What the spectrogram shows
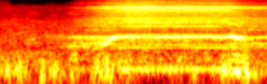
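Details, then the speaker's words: Water pump that would not start after a recent rewind (three white leads), now wired with a continuous-duty run capacitor and tested in both rotation directions: a steady, even motor hum and whine settles in after startup, no rattles or surging. Running normally. "Ahí está un giro ahí está el otro giro y este ya lo pueden dejar con confianza trabajando"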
